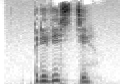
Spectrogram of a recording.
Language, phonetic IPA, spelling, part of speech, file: Russian, [prʲɪvʲɪˈsʲtʲi], привести, verb, Ru-привести.ogg
- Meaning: 1. to bring (someone with) 2. to lead (of a road) 3. to result, to lead, to bring 4. to reduce 5. to quote, to cite, to adduce, to list 6. to bring, to put, to set (into condition)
